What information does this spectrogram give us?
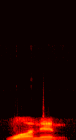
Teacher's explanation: want 的 t 我们会彻底的省略，记得，因为有一个 n 连到 t 连到元音的技巧，彻底的省 t wantin。那这个词组呢，我们的重音会放在介词上，嗯，wantin。所以是 you don't wantin，然后再连读到 on， want inon， want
